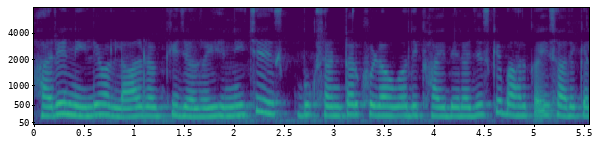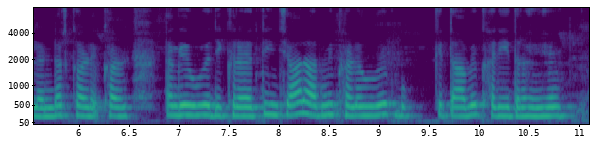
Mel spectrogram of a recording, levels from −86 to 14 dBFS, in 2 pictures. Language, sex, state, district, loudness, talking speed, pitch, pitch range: Hindi, female, Chhattisgarh, Rajnandgaon, -30 LUFS, 210 wpm, 240 Hz, 230-255 Hz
